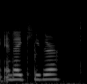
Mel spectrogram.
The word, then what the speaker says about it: Antikythera: So I chose the, you know, I really should look up the name of this and how to pronounce it, but I think it's pronounced the Antikythera mechanism. – Oh, I can't see. Yeah, that looks correct. Antikythera.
